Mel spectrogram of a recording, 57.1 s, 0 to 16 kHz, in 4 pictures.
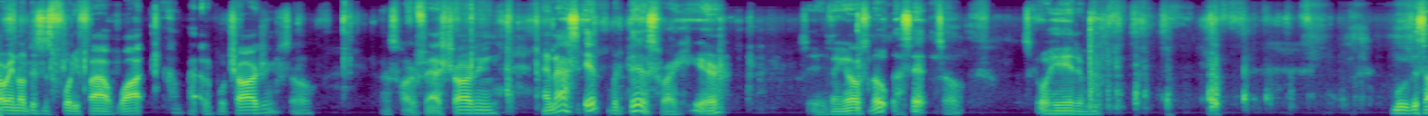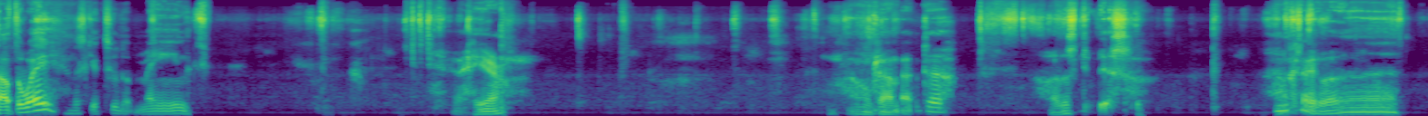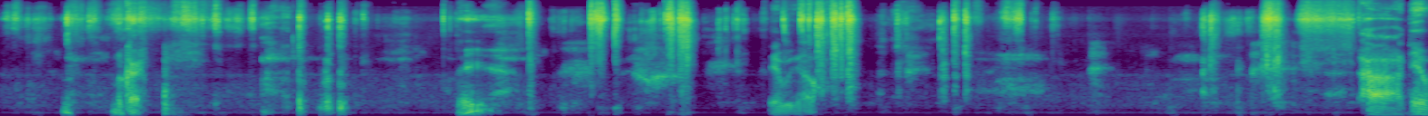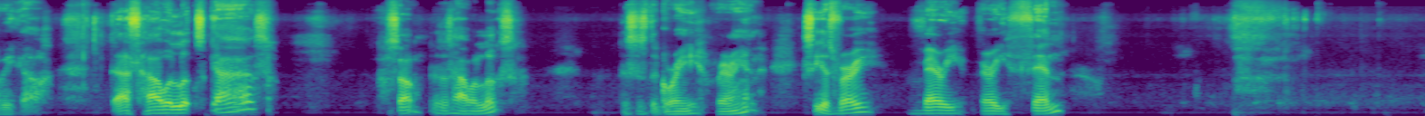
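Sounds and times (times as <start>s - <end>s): paper packaging rustling: 10.9s - 13.2s.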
